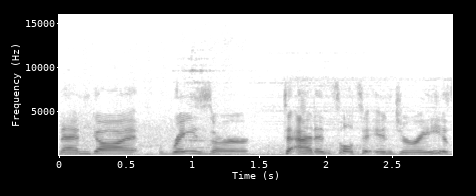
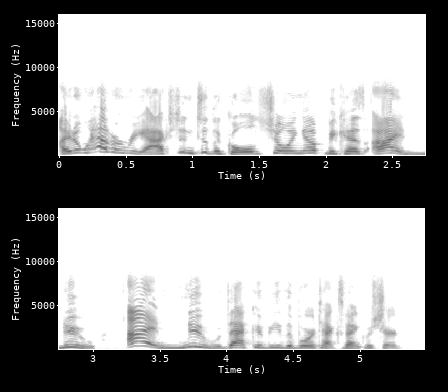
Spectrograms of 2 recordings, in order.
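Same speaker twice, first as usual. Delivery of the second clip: normal talking voice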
